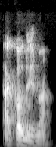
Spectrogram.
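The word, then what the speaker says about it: Akontisma: Next one, I have recently watched the live concert you guys did at Acontisma. Is that the right pronounce? Yes, Akodisma. Acontisma, all right.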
